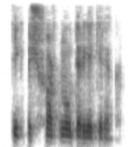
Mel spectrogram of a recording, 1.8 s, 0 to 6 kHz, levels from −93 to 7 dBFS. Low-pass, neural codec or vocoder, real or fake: 5.4 kHz; none; real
